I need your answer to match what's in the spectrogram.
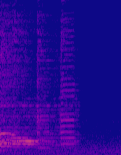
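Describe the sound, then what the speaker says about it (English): A mobile phone ringtone plays as a short, bright electronic melody of about three tones, fairly clear and alone, then stops abruptly. "That was my ringtone."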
